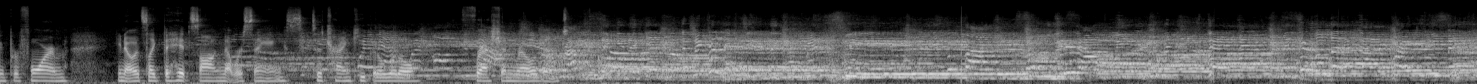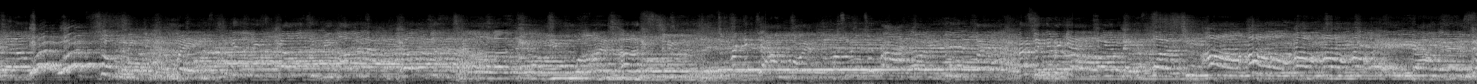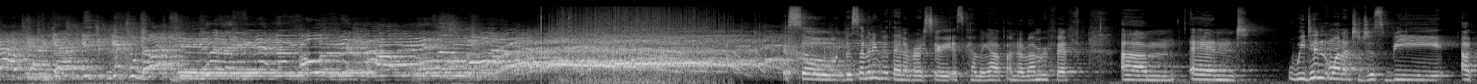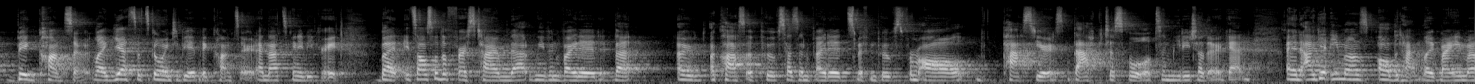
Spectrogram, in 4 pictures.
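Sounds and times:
women singing a cappella: 0.0 - 35.0, 37.4 - 59.0
crowd cheering: 14.9 - 19.2, 30.9 - 38.0.

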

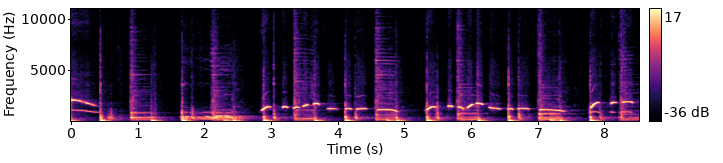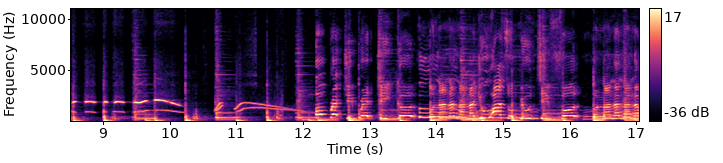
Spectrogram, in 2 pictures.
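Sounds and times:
whistled melody: 0.0 - 0.5, 2.8 - 12.2
steady drum beat: 0.4 - 17.0.

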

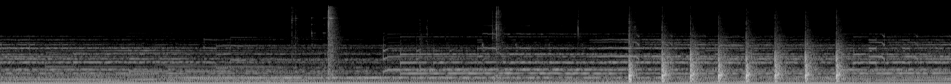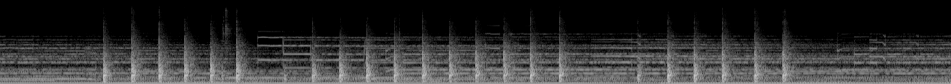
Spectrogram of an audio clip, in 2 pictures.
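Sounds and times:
background music: 0.0 - 19.0
hammer tapping iron through leather: 6.3 - 8.6, 10.6 - 15.3, 15.9 - 17.5.

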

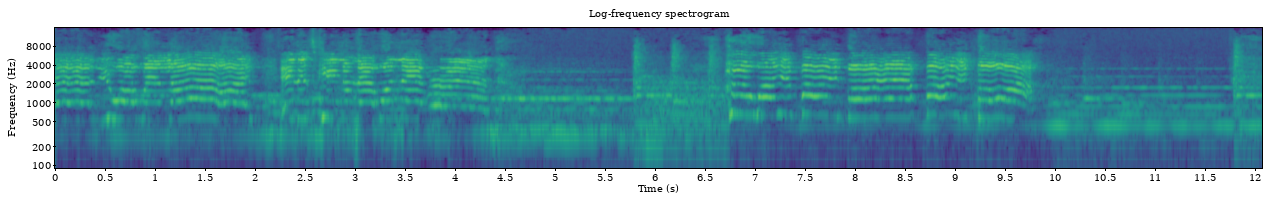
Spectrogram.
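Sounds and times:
woman singing worship song: 0.0 - 9.9
sustained instrumental accompaniment: 0.0 - 12.0.

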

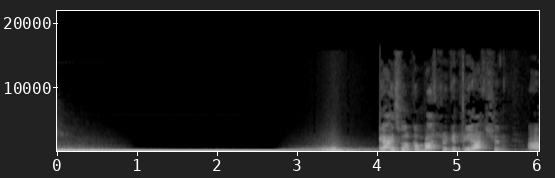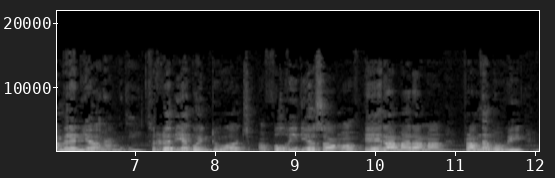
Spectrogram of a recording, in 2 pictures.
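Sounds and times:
deep bass boom: 0.0 - 4.1
loud low hum: 0.0 - 4.1.

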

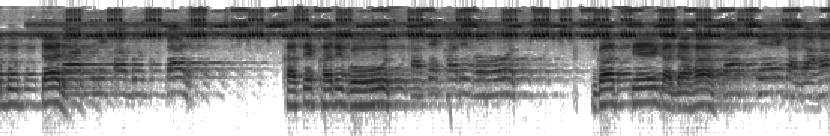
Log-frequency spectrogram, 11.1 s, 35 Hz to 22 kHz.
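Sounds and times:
person speaking: 0.0 - 2.7, 3.8 - 7.1, 7.9 - 11.0
pitched voice melody: 0.0 - 2.8, 3.9 - 7.1, 7.9 - 11.0
cricket-like chirping: 0.0 - 11.0.

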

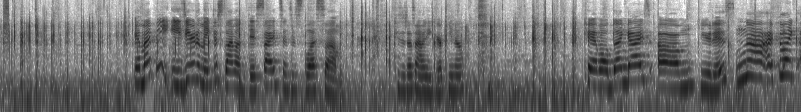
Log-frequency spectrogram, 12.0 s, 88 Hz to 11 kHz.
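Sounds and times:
slime being kneaded: 0.0 - 3.8, 4.8 - 12.0.

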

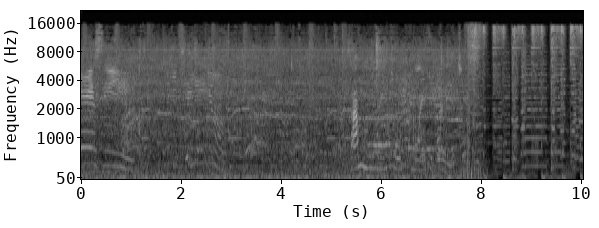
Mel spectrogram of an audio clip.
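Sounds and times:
faint chatter of people: 0.0 - 8.1
music playing: 0.0 - 10.0.

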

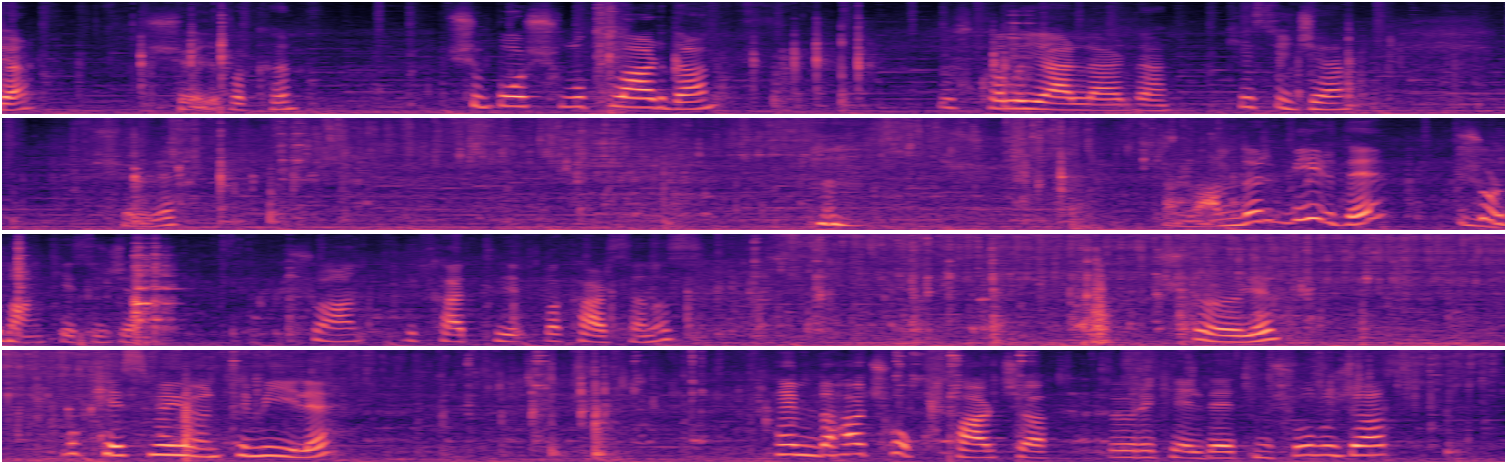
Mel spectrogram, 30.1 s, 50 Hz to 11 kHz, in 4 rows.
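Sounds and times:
person murmuring: 11.5 - 12.0.

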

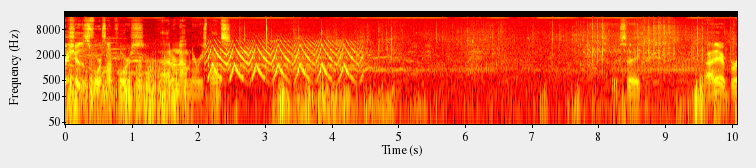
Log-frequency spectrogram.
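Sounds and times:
siren yelping: 2.1 - 5.3.

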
